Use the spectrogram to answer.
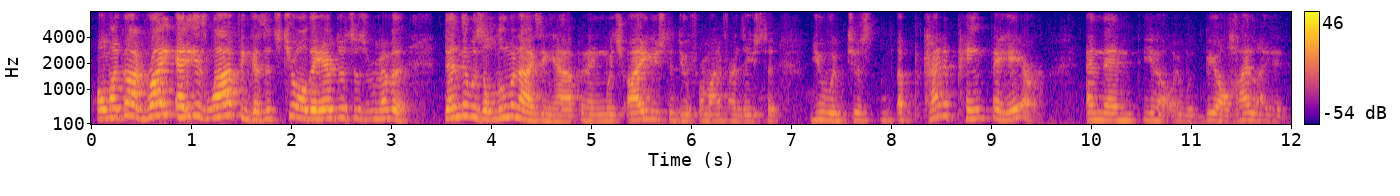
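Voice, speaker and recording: A hoarse woman in her fifties hosting a casual live chat from home, rambling and tired, talking into a webcam. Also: mid-range voice, a little fast, a bit bright, poor audio. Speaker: livestream host. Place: home room with Christmas tree.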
